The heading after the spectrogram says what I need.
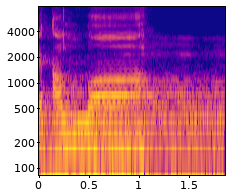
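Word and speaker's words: الله: শেষে আল্লাহ। শেষে একটা গোল হা আছে ছোট হা। আল্লাহ মানে আল্লাহু তো হুটারে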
